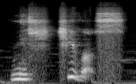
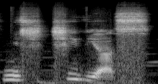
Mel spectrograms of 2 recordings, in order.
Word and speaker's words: mischievous: Here there is no extra I in this word. So it's mischievous not mischievous.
